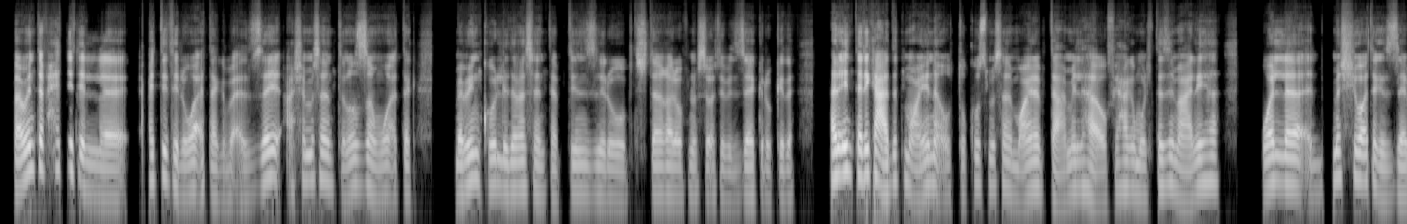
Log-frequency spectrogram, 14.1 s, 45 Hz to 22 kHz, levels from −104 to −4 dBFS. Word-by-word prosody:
طَب - - +5
أنت 210 +3 +6
في 215 - +2
حتة 210 -1 +2
ال 110 -4 +2 0.2
حتة 155 0 -1
ال 125 - -9
وقتك 115 -2 -2
بقى 105 0 -6
إزاي 145 +10 +1
عشان 155 - -3
مثلًا، 160 0 0
تنظم 130 -2 -2
وقتك 120 +1 -6 0.4
ما 115 - +1
بين 155 +5 0
كل 140 -3 -4
ده 125 - -2
مثلًا، 130 -2 -1
أنت 110 - -11
بتنزل 115 -1 -7
وبتشتغل، 115 +2 -2
وفي 110 +1 -6
نفس 110 - -1
الوقت - - -7
بتذاكر 105 +3 -5
وكده. - - -7 0.4
هل 170 - +9
أنت 190 -1 +6
ليك 180 +1 +8
عادات 155 +4 +7
مُعينة 145 0 0
أو - - -6
طقوس 125 +5 -4
مثلًا 135 -1 -2
مُعينة 120 +4 +1
بتعملها 125 +3 -1
أو 100 - -1
في 125 - -8
حاجة 130 0 -3
مُلتزم 130 +4 -5
عليها؟ 140 +9 0 0.5
والّا 145 -1 +4
بتمشي 165 +9 -2
وقتك 155 -5 +1
إزاي 110 +1 -2
130 Hz, 195 wpm, -27 LUFS, 115-150 Hz, 0.5 s, هل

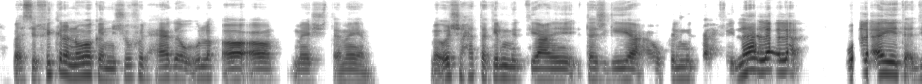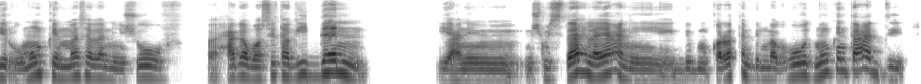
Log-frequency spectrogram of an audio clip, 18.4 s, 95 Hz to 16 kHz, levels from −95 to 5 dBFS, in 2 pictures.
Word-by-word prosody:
بس - - -3
الفكرة 180 +2 -1
إن 155 - +1
هو 175 +2 +6
كان 140 -6 -3
يشوف 150 +6 -8
الحاجة 145 -1 -1
ويقول 145 0 -5
لك: 145 0 -5
"آه، 125 -1 +6
آه، 120 0 -12
ماشي، 115 0 -7
تمام." 110 -2 -5 0.6
ما - - -4
يقولش 160 +1 +1
حتّى 160 0 -6
كلمة 150 -3 -2
يعني 125 -1 +1
تشجيع 125 0 -1
أو 115 - -8
كلمة 135 +2 -8
تحفي - - -7
لأ، 215 +7 +7
لأ، 225 +1 +8
لأ 210 +2 +1 0.4
ولا 200 -2 +3
أي 185 0 +7
تقدير. 150 -3 -4
وممكن 160 +7 -3
مثلًا 150 -4 -4
يشوف 135 +1 -7 0.3
حاجة 155 +2 -2
بسيطة 160 +3 -2
جدًا 180 +2 +2 0.7
يعني 115 +2 -2
م 115 -1 -5
مش 115 +3 -11
مستاهلة 165 +7 +4
يعني 120 - -1
ب 120 +3 -11
مقارنةً 125 +7 0 0.2
بالمجهود 145 +5 -3
ممكن 205 +6 -3
تعدّي. 190 - -1
145 Hz, 145 wpm, -23 LUFS, 125-170 Hz, 0.7 s, لأ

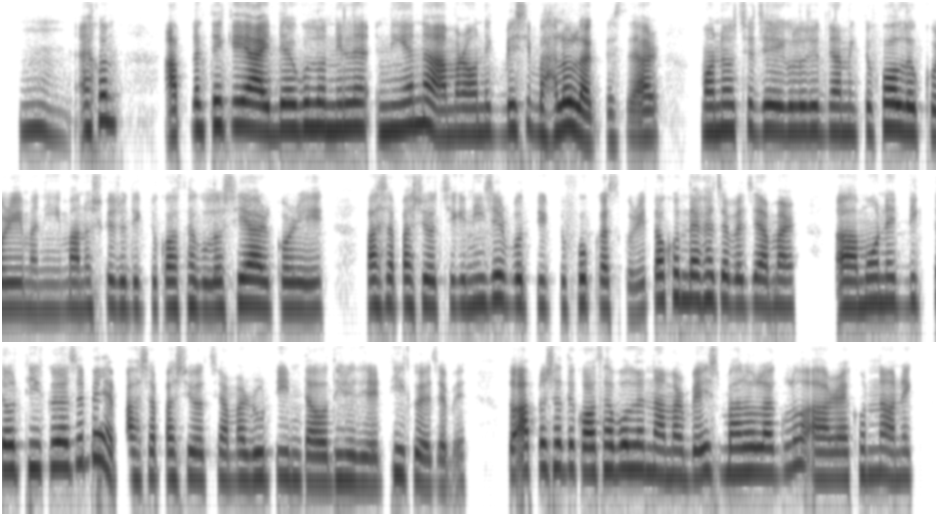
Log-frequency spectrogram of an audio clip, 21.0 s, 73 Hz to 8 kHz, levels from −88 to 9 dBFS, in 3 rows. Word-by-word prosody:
হুম। 230 0 -4 0.3
এখন 290 +5 +2 0.5
আপনার 235 +3 -3
থেকে 250 -1 +3
এই - - +7
আইডিইয়া 230 +2 +4
গুলো 240 0 +5
নিলে 240 +1 +4 0.2
নিয়ে 235 +2 +3
না 255 - +6
আমার 205 +1 -2
অনেক 210 0 -3
বেশি 230 +2 0
ভালো 225 +4 +7
লাগতেছে। 175 0 -3
আর 195 - +2 0.4
মনে 220 +1 +3
হচ্ছে 235 +1 -3
যে - - +2
এগুলো 215 0 +1
যদি 220 0 -4
আমি 215 - -2
একটু 215 - -5
ফলো 230 -2 +6
করি 195 0 -1
মানে 185 0 -10 0.2
মানুষকে 195 +2 -5
যদি 195 0 -4
একটু 195 +2 -12
কথাগুলো 195 -1 -2
শেয়ার 210 -2 +4
করি। 195 -1 -1 0.4
পাশাপাশি 210 0 -2
হচ্ছে 200 +1 -6
কি - - -2
নিজের 235 +2 +1
প্রতি 210 0 -3
একটু 200 - -15
ফোকাস 205 -2 -2
করি, 170 +1 -11
তখন 240 +1 +2
দেখা 240 0 +3
যাবে 215 -2 0
যে 220 - -3
আমার 205 0 -2 0.4
আ - - +5
মনের 220 0 0
দিকটাও 255 +3 +2
ঠিক 260 -1 0
হয়ে 275 -1 +6
যাবে। 325 +3 0 0.2
পাশাপাশি 205 0 -4
হচ্ছে 195 +1 -8
আমার 195 +1 -3
রুটিনটাও 200 -2 -1
ধীরে, 195 0 -1
ধীরে 175 -1 -4
ঠিক 225 -2 -1
হয়ে 175 -3 -2
যাবে। 165 0 -8 0.4
তো - - -5
আপনার 265 +1 -1
সাথে 260 -1 0
কথা 235 +2 +4
বললে 255 0 +4
না 230 - +1
আমার 215 0 -1
বেশ 235 +2 +2
ভালো 235 +1 +3
লাগলো। 240 +5 -2 0.2
আর 205 - +1
এখন 225 +2 -7
না 225 - -2
অনেক 210 +1 -9
215 Hz, 210 wpm, -19 LUFS, 200-235 Hz, 0.5 s, এই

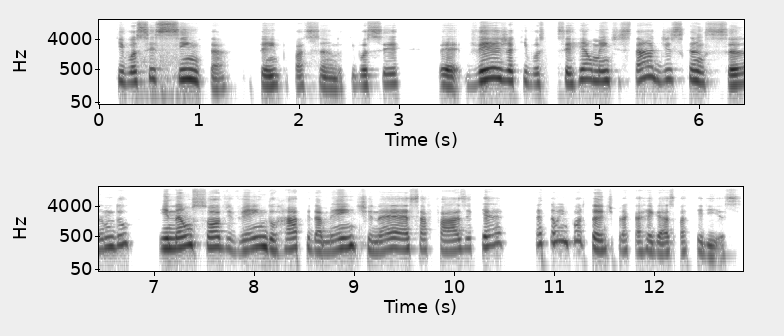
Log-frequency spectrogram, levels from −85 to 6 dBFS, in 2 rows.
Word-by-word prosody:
que 215 - -3
você 210 +5 -1
sinta 230 - +2 0.2
o - - -46
tempo 160 0 +1
passando, 150 -3 -7
que - - -23
você, 165 +3 -3 0.4
é, - - +5
veja 235 +8 +7
que 220 -1 -12
você 185 0 -5
realmente 230 +1 0
está 230 +7 -2
descansando 235 - +1 0.3
e 220 - +5
não 230 +5 +4
só 245 -4 +1
vivendo 210 +2 -1
rapidamente, 210 +1 -2
né. 205 +5 -1
Essa 205 0 -4
fase 200 +1 -5
que 220 +3 -3
é 290 +6 -2 0.3
é 300 - -4
tão 315 +1 -6
importante 335 - -2
para 180 - -11
carregar 170 -3 -6
as 160 - -12
baterias. 165 -6 -11
215 Hz, 150 wpm, -24 LUFS, 180-240 Hz, 0.4 s, veja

